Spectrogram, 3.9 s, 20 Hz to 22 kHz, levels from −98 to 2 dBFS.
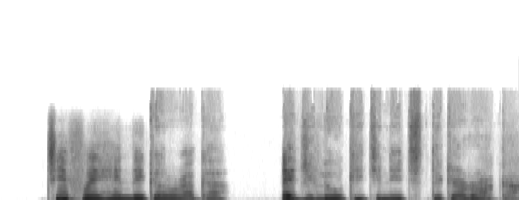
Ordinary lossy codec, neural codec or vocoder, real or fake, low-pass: Opus, 16 kbps; codec, 16 kHz in and 24 kHz out, 0.4 kbps, LongCat-Audio-Codec, two codebook decoder; fake; 10.8 kHz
